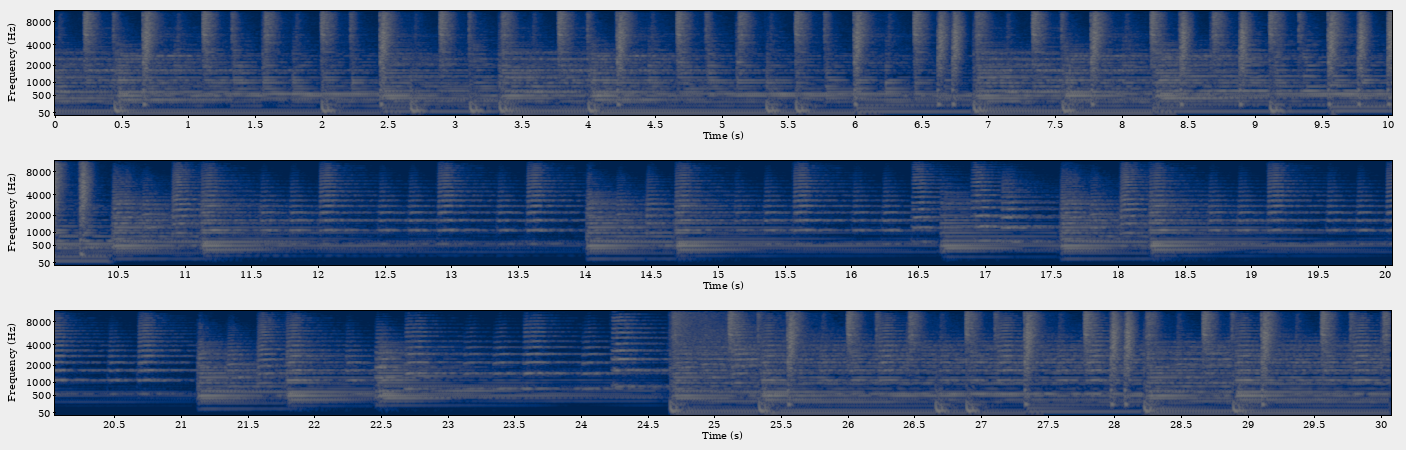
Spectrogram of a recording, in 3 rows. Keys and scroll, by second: 0.0-1.6 typing, 2.8-5.7 typing, 8.1 space, 8.8 space, 9.0 space, 10.6 space, 10.8 space, 11.9 space, 12.6 space, 13.4 space, 13.8 space, 16.4-17.8 typing, 19.0 s, 20.5 space, 21.1 space, 21.6 space, 23.3 s, 24.0 space, 24.5 space, 24.9 space, 27.8 space, 27.9 s, 28.9 s.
